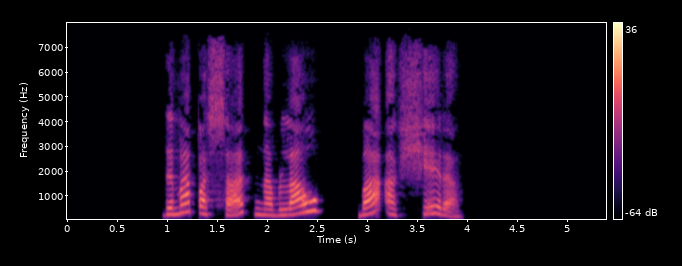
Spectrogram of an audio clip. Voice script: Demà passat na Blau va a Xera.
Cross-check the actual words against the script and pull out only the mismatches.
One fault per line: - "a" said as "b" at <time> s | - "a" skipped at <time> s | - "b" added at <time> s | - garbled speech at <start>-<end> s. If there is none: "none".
none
